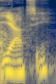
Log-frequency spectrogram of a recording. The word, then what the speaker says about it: IATSE: Yahtzee, that's their union name. – Really? – Yeah. – That's so. – IATSE. They pronounce it Yahtzee.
